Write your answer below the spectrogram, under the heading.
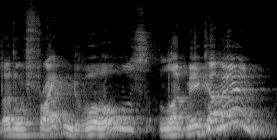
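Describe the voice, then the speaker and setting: A man puts on a character voice, talking at a moderate pace. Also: medium pitch for a man. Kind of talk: bedtime story. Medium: read story.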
